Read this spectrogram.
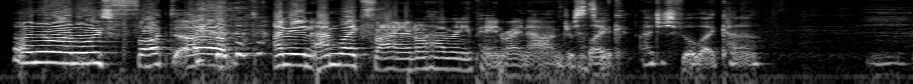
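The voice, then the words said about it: Tired-sounding voice. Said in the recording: “You sound so tired.”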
